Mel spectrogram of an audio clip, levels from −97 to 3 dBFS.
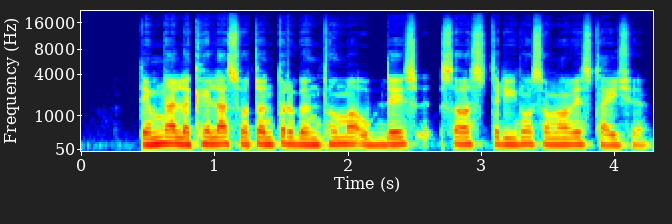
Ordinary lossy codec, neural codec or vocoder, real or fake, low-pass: none; codec, 44.1 kHz, 7.8 kbps, Pupu-Codec; fake; 19.8 kHz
